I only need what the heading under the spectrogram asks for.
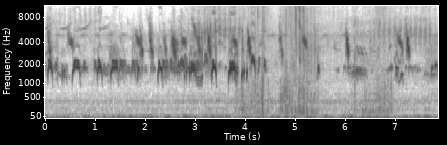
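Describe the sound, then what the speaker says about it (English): A bustling colony of gregarious bee-eaters in the wild Balkans of Serbia, many birds trilling and chirping at once in dense overlapping calls, with a few harsher squawks and rustles near the middle, close and steady throughout. "Bee-eaters are gregarious birds."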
